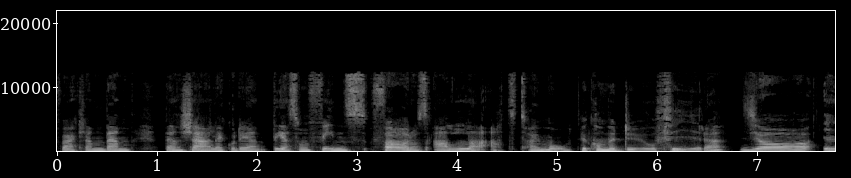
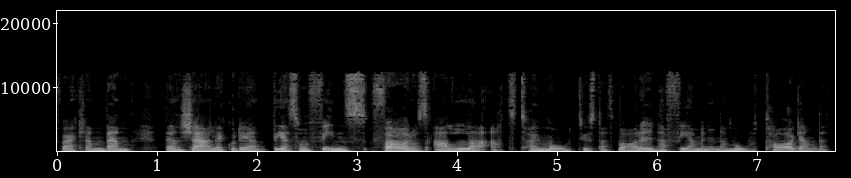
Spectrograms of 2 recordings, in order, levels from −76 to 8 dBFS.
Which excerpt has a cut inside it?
first; 2 cuts; at 5.2 s, 6.7 s

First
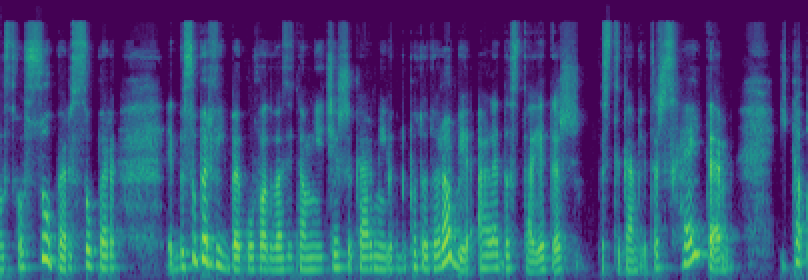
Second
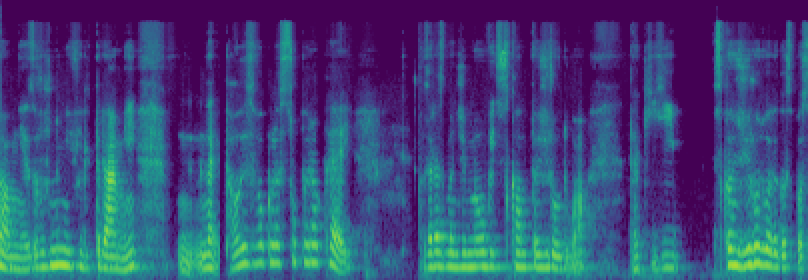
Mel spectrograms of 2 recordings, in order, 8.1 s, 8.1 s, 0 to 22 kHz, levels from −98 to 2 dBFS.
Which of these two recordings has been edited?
second; 2 cuts; at 2.2 s, 4.2 s

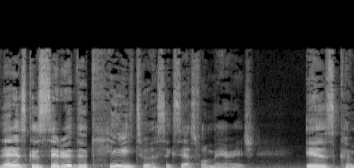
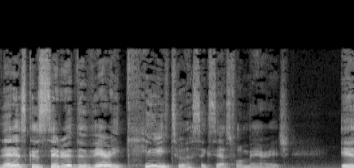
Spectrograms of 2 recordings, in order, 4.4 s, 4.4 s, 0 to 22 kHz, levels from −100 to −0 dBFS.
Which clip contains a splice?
first; 1 cut; at 1.1 s

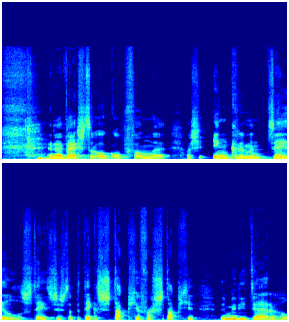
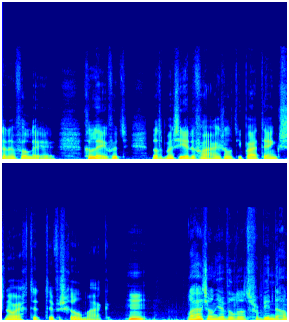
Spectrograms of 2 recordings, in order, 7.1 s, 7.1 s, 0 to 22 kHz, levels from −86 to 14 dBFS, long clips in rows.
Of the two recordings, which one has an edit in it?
second; 1 cut; at 5.9 s

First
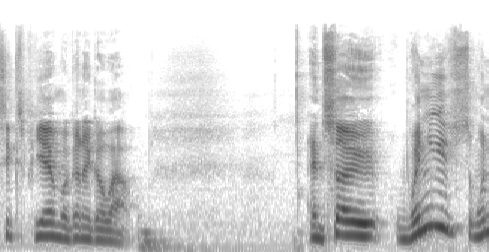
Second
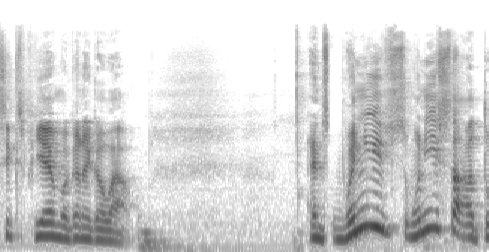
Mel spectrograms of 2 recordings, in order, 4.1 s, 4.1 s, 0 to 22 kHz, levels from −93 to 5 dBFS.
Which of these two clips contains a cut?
second; 1 cut; at 2.7 s

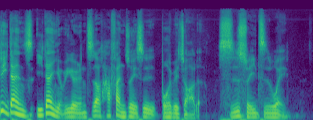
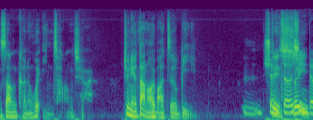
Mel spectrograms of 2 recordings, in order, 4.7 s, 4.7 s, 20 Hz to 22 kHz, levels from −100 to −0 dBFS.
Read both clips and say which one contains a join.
first; 1 cut; at 3.2 s

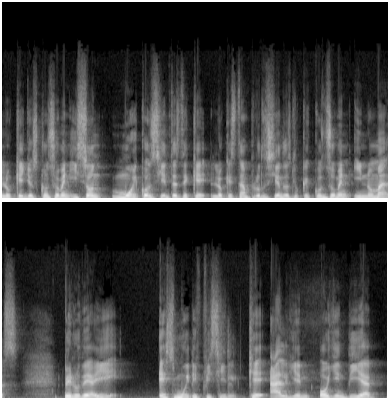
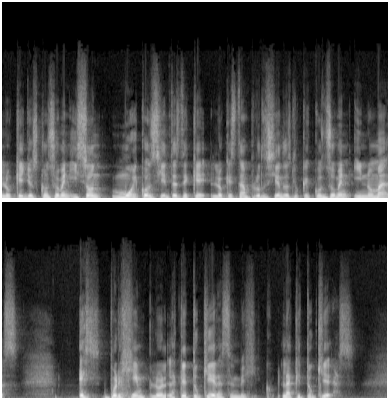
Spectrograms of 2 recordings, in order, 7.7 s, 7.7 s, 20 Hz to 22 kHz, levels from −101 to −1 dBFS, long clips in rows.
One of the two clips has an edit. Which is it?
second; 2 cuts; at 4.4 s, 5.5 s

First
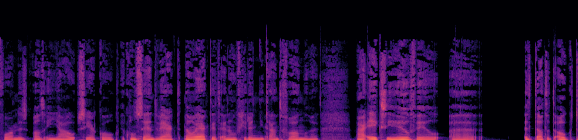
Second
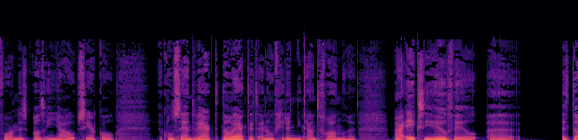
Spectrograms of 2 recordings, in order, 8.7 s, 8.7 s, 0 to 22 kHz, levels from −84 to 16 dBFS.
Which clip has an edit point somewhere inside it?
first; 1 cut; at 1.8 s

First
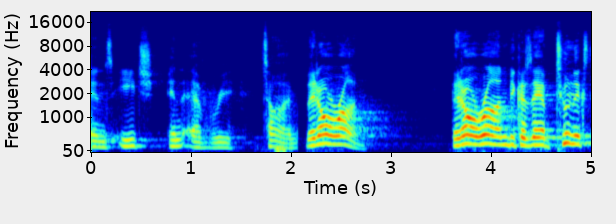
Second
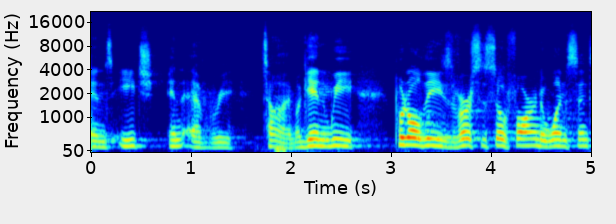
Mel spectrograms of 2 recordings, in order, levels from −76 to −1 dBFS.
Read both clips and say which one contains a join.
first; 1 cut; at 2.0 s

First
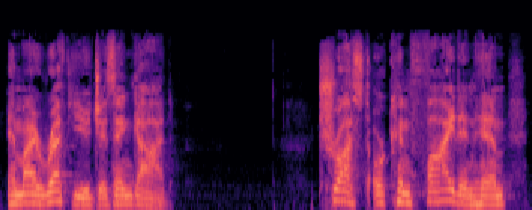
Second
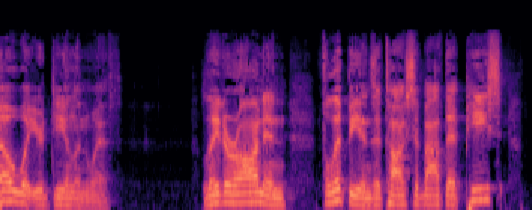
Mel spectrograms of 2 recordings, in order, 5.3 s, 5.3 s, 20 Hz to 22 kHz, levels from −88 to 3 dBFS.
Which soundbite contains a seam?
second; 1 cut; at 1.9 s

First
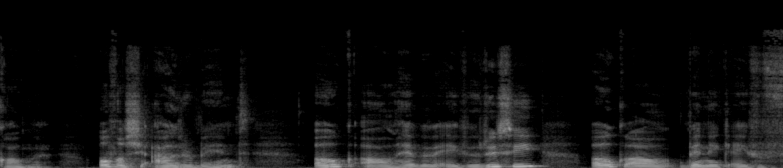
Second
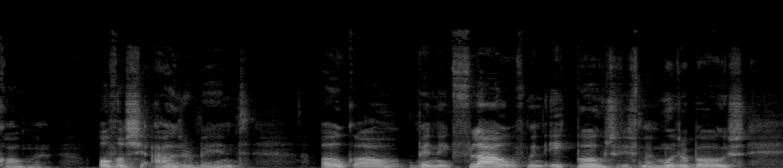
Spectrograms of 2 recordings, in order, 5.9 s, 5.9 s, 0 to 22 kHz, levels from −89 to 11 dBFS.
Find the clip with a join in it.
second; 2 cuts; at 2.3 s, 3.4 s

